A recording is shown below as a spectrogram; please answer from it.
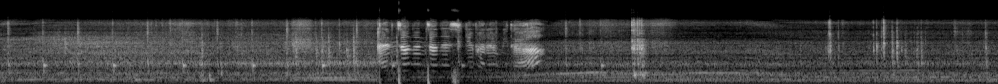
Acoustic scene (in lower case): car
